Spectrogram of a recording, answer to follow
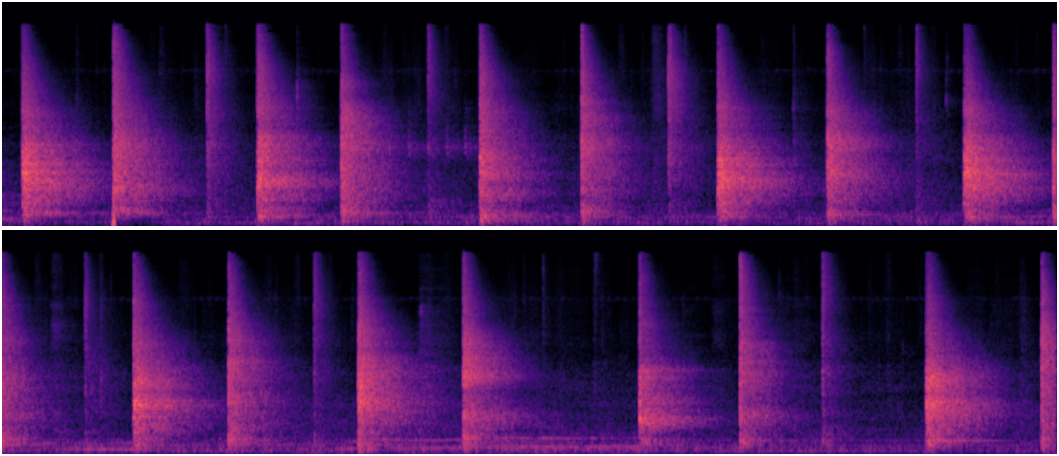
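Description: Hand and forearm strikes landing on a student's body in a kung fu body-conditioning drill: sharp slaps and thuds roughly once a second or a little slower, each with a short echo.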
